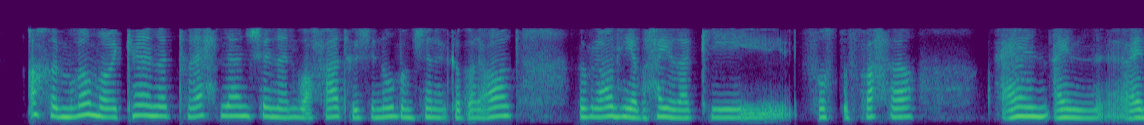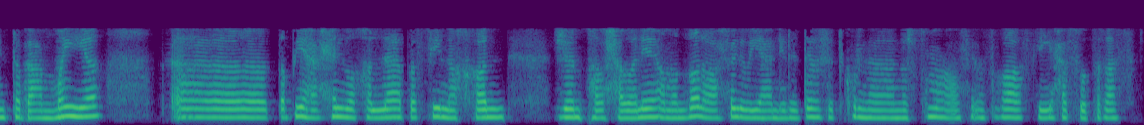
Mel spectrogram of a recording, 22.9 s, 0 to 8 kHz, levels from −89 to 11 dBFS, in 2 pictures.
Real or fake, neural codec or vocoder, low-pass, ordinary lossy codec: fake; codec, 16 kHz, 1.1 kbps, Voila-Tokenizer; 7.2 kHz; AAC, 16 kbps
